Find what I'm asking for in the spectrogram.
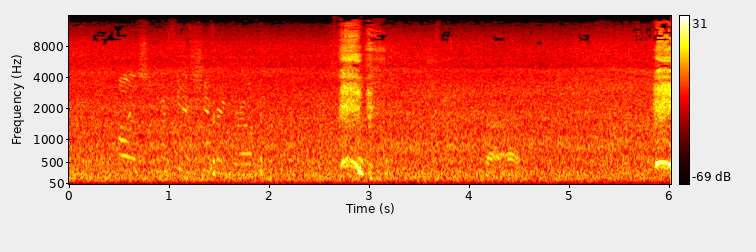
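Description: Ocean waves wash onto a beach with a steady, broadband rush and soft surges, moderately loud, with a couple of brief louder splashes or knocks standing out.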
